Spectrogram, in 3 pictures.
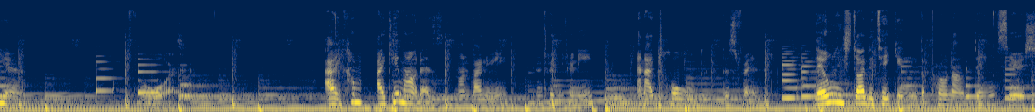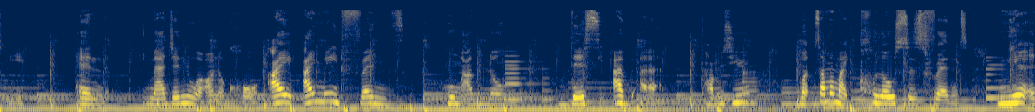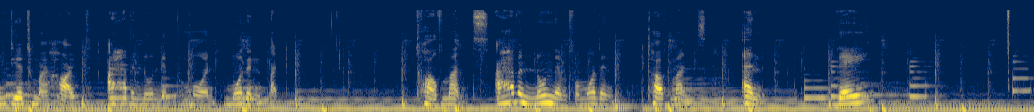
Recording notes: Hang out with me and my shitty mic.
